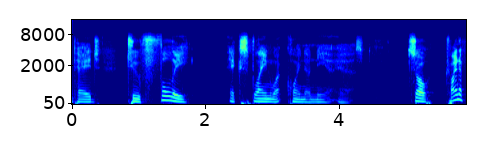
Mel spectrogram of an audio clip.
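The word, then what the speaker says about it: koinonia (κοινωνία): The Greek word is the word koinonia. It's spelled K-O-I-N-O-N-I-A.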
